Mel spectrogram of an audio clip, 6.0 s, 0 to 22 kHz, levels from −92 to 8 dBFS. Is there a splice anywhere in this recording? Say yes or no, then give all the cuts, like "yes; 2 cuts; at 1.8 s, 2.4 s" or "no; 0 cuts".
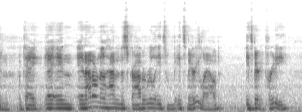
yes; 1 cut; at 1.5 s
